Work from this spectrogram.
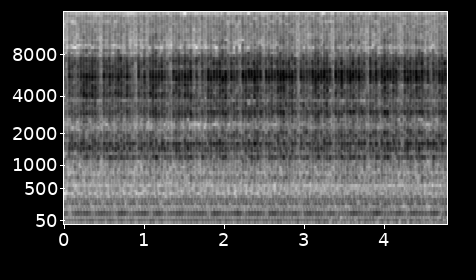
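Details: Maruti Dzire at idle, heard near the engine: loud, fast clattering rattle, about three to four beats a second, over the engine hum, from a worn timing chain set due for replacement.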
